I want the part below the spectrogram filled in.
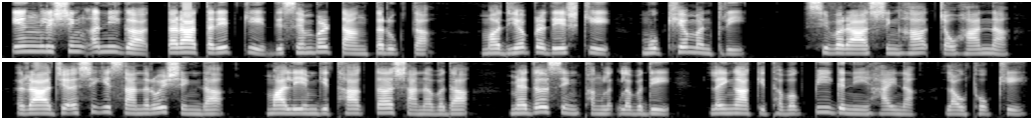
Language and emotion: Manipuri, neutral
